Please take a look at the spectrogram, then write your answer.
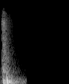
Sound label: Corolla 83 Door Close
